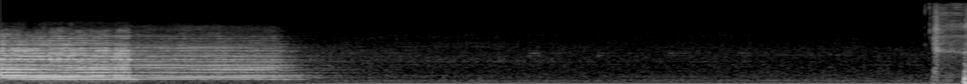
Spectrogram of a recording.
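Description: A loud train horn blares with strong harmonic tones for a few seconds, then fades as the train rumbles steadily past on a nearby track, ending with a sharp clatter.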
